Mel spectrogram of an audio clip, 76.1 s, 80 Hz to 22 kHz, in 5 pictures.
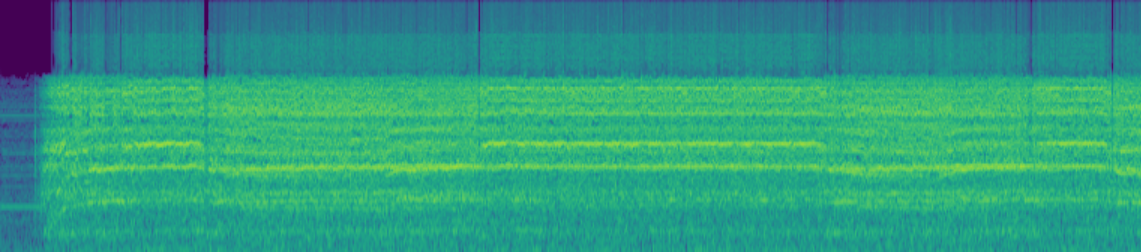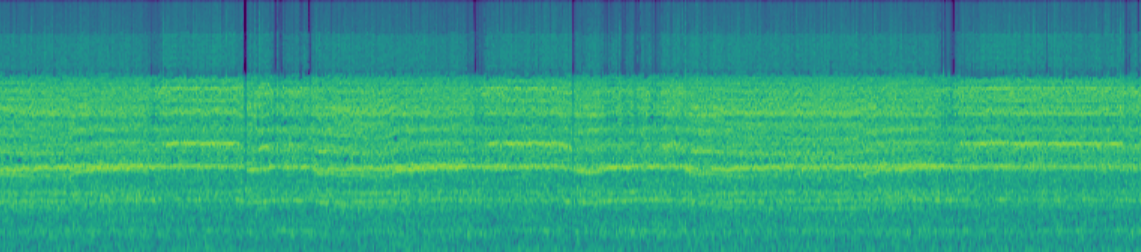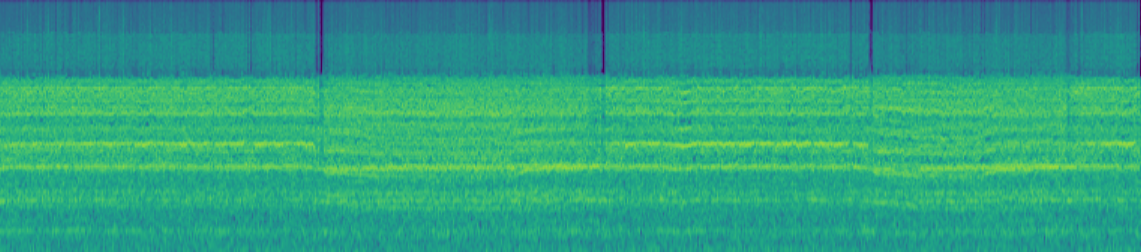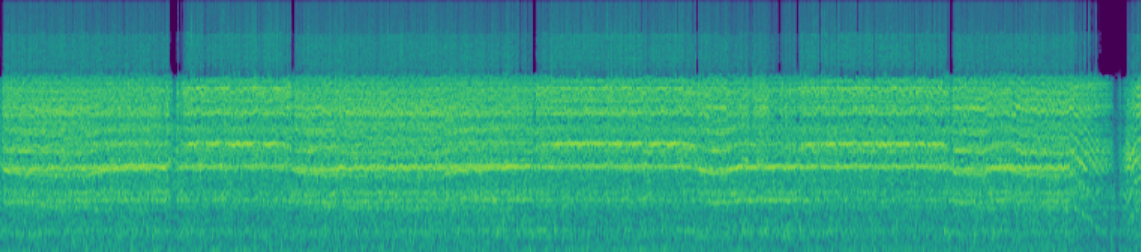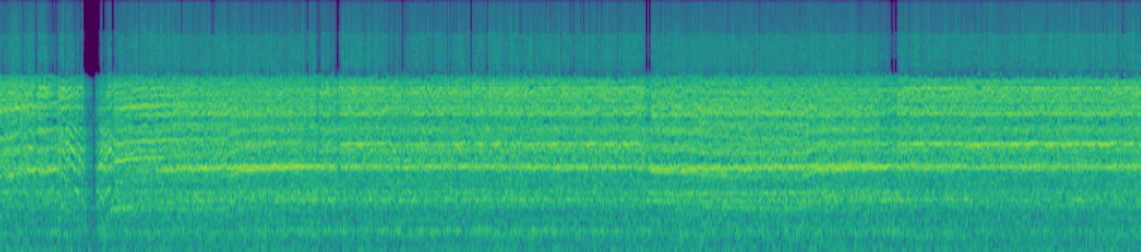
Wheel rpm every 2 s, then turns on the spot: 100, 220, 220, 230, 230, 220, 220, 220, 230, 230, 220, 230, 220, 220, 230, 230, 240, 220, 220, 240, 230, 220, 230, 220, 230, 210, 230, 230, 230, 210, 130, 180, 230, 230, 230, 210, 230, 230.
none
